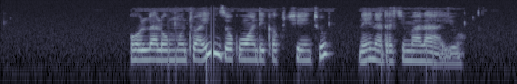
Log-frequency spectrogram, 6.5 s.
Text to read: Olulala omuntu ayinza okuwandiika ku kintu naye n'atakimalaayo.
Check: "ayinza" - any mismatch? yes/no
no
